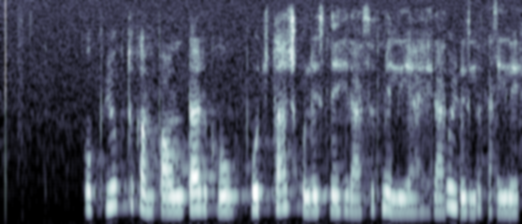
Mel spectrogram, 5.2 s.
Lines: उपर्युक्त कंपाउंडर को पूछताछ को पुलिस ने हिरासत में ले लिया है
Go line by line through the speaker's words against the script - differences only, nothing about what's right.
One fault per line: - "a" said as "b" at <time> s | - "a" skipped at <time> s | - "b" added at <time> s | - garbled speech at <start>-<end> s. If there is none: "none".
- "को" skipped at 2.9 s
- "ले" skipped at 3.9 s
- garbled speech at 4.3-5.2 s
